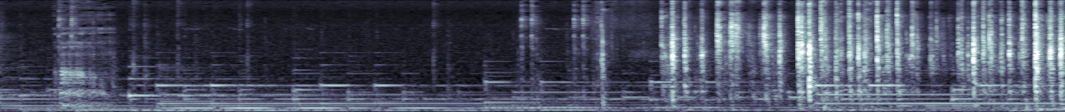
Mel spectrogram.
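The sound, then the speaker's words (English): Typing on a computer keyboard at a healthcare worker's desk: many quick, light clicks that grow denser and sharper in the second half, over a steady tonal background. “I'm also sorry, y'all, if you hear a lot of typing in the background.”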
